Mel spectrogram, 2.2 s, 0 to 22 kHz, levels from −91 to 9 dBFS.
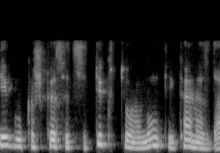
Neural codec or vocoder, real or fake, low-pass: codec, 16 kHz, 8 kbps, FunCodec, trained on Chinese and English, 25 frames a second; fake; 7.2 kHz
